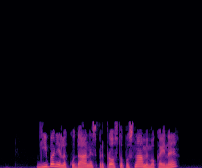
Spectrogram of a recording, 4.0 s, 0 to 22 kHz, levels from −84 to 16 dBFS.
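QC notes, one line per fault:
Throughout, MP2 compression: the speech is dull, with nothing above 6.1 kHz and a heavy gurgling, granular roughness as upper sub-bands flicker on and off, likely from a starved MPEG Layer II encode that fits about 32 kbps. A plain low-pass would be dull but clean, without this grain.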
